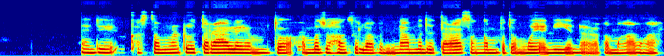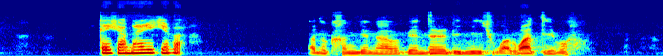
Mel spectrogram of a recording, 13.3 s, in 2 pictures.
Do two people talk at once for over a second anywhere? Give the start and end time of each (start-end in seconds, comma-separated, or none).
none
